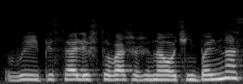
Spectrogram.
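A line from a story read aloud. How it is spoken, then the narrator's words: Plain. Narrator (Russian): сказала Анна Акимовна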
